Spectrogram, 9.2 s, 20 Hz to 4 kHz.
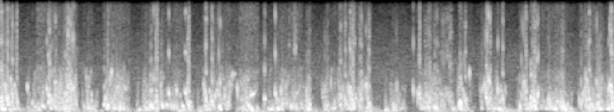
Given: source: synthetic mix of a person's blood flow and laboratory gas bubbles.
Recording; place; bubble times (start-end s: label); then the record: Doppler ultrasound of blood flow; precordium
0.00-0.32 s: bubbles
0.37-1.19 s: bubbles
1.22-1.41 s: bubbles
1.52-1.97 s: bubbles
2.12-2.91 s: bubbles
3.02-3.89 s: bubbles
3.92-4.69 s: bubbles
4.80-5.61 s: bubbles
5.87-6.09 s: bubbles
6.16-6.83 s: bubbles
6.87-7.08 s: bubbles
7.17-7.60 s: bubbles
7.76-8.61 s: bubbles
8.65-9.23 s: bubbles
From the record:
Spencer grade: 4 (maximum detectable bubble signal sounding continuously throughout systole and diastole of every cardiac period, and overriding the amplitude of the normal cardiac signals); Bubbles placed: anywhere in the cardiac cycle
